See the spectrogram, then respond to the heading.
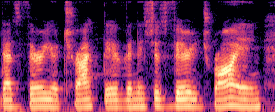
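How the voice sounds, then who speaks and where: A woman's voice is very deep and low in pitch, with a bright, sharp tone. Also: very clean recording, silent background. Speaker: self-development YouTuber. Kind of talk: casual vlog talk. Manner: halting, with fillers and restarts.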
